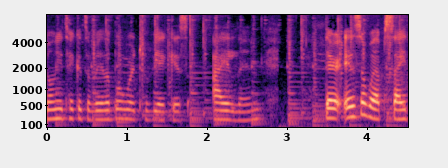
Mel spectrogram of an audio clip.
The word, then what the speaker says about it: Vieques: out, so the only tickets available were to Vieques Island.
